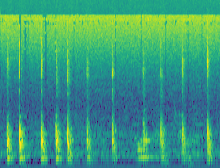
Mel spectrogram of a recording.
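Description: Pen writing a word by hand on a paper sheet: a faint, uneven run of short ticks and taps as the strokes are made.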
